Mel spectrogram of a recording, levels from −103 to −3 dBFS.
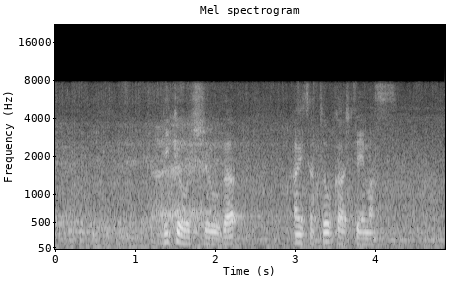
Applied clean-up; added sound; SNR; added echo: none; Livestock, farm animals, working animals; 20 dB; none.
